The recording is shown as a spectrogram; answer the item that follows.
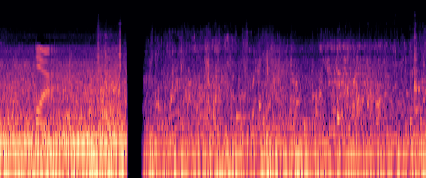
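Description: Roadside traffic noise with a short spoken 'yeah', then an abrupt cut about a second and a half in to water sloshing and splashing around legs wading through a shallow river.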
